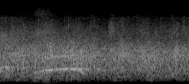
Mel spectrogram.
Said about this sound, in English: Wait, clap. You have to clap for podcasting.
